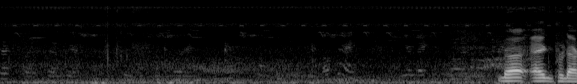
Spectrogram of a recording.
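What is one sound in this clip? Hens cluck softly nearby.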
